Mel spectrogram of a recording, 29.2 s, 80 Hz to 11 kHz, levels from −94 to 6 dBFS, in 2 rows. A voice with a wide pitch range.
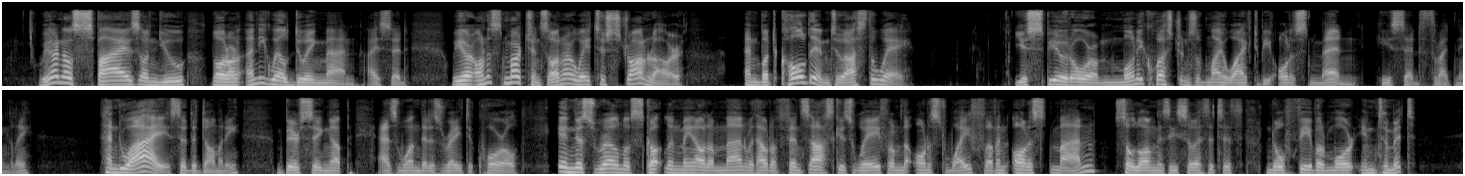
No: average, 4.1 semitones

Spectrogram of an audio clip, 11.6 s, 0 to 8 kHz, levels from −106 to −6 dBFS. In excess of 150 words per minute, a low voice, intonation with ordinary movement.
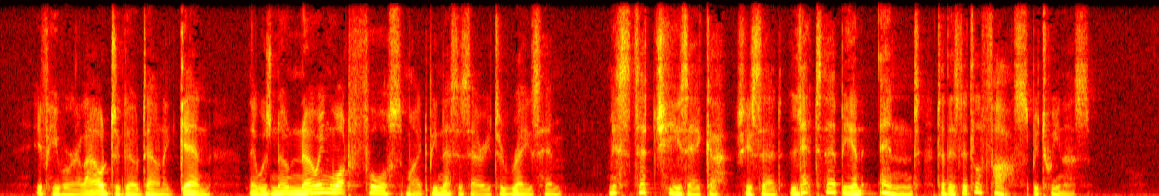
Yes: average, 180 wpm; low, 115 Hz; average, 4.6 semitones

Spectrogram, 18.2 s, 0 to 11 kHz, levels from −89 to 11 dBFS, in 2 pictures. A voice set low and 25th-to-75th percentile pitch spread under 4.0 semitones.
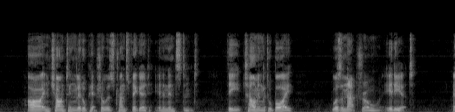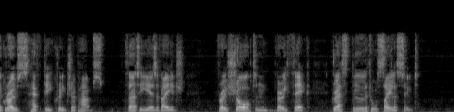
Yes: low, 115 Hz; average, 3.0 semitones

